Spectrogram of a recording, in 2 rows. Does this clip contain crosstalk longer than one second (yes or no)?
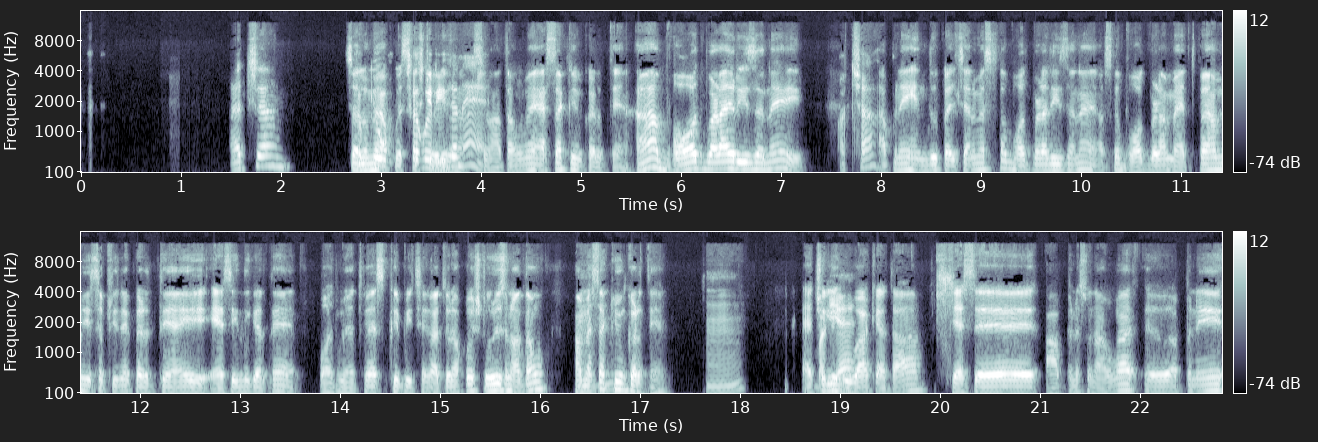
yes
